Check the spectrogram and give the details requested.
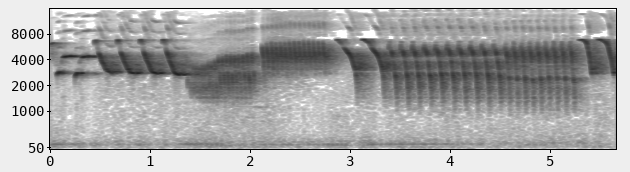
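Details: Belgian canary singing a powerful, lively song: rapid descending whistled trills repeated in fast series, a lower buzzy passage, then long rattling trills of quick notes, continuous and loud.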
